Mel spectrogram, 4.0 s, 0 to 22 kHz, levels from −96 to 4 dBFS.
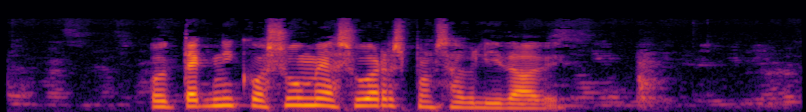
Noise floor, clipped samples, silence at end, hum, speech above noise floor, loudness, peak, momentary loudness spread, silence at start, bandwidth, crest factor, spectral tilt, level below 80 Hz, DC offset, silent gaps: -56 dBFS; under 0.1%; 0.05 s; none; 33 dB; -23 LUFS; -4 dBFS; 23 LU; 0.05 s; 11.5 kHz; 22 dB; -4.5 dB/octave; -68 dBFS; under 0.1%; none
